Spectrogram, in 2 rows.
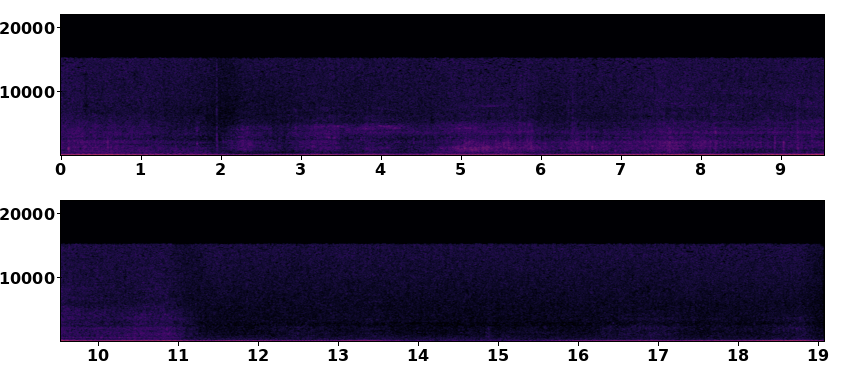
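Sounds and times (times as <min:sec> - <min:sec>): car engine revving: 0:00.0 - 0:14.1, 0:15.9 - 0:19.0.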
